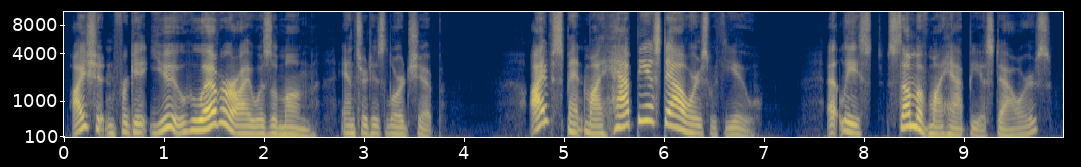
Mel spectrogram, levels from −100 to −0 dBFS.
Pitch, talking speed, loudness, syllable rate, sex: 185 Hz, 150 wpm, -21 LUFS, 4.3 syllables/s, female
